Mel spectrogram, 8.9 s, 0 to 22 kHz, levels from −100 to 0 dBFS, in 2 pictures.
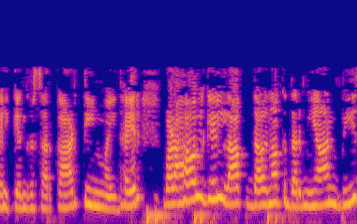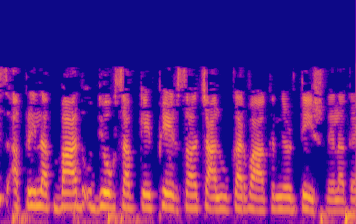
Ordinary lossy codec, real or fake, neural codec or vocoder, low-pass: MP3, 48 kbps; real; none; 7.2 kHz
